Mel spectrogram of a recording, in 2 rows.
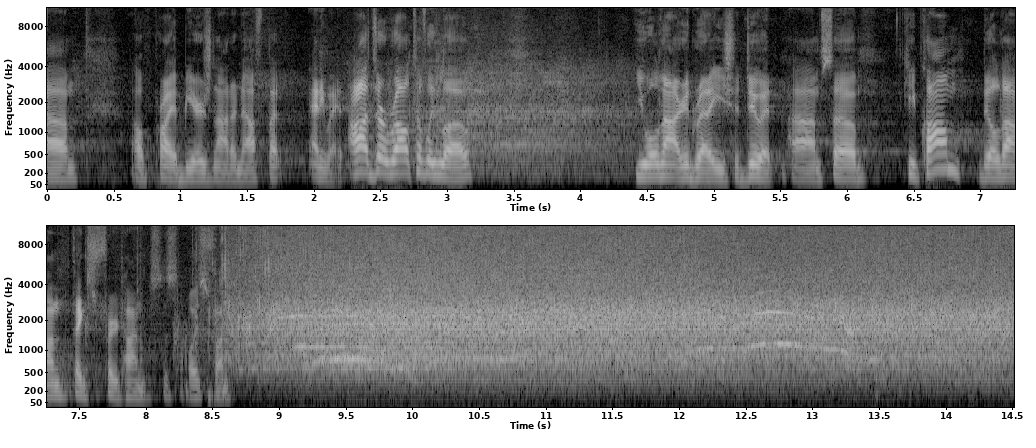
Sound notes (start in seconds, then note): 2.7 laughter; 8.5 cheers and applause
